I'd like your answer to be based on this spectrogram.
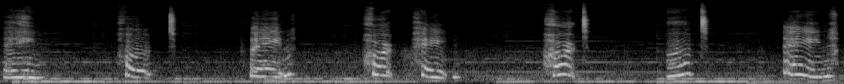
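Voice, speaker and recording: A woman voicing a small childlike robot in a video game, talking haltingly in clipped fragments of a word or two. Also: extremely high pitch, exaggerated voice. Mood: pained, distressed. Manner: halting, one or two words at a time. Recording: music behind the voice.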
